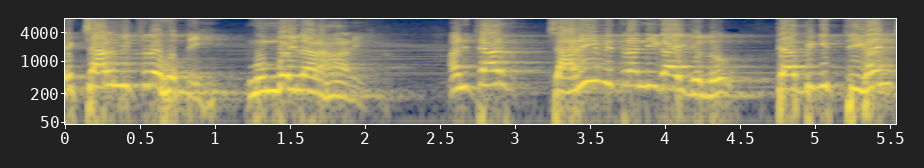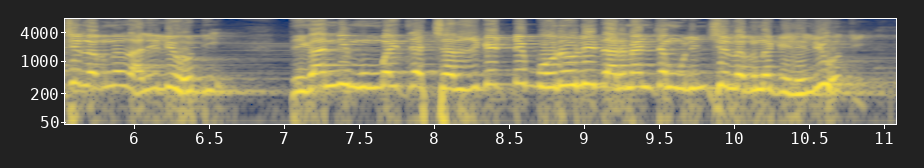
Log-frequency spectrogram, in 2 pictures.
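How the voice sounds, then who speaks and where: Faint music plays behind a man whose very high voice moves a little fast. He's a Maharashtrian kirtan preacher entertaining listeners live in a temple hall with a comic story sermon, turning to the audience directly and chuckling at his jokes.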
